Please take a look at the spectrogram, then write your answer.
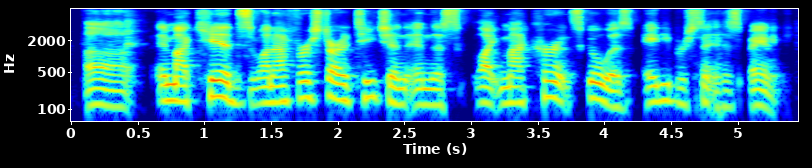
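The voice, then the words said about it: Twangy rural North Carolina accent. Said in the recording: “you can tell by my accent, it's very twangy because I'm originally from Sampson County, which is, you know, south of Raleigh”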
